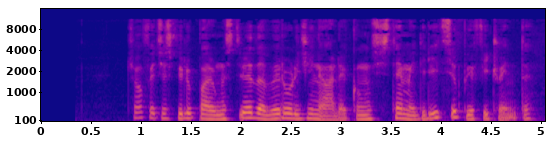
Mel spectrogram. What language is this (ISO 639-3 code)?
ita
